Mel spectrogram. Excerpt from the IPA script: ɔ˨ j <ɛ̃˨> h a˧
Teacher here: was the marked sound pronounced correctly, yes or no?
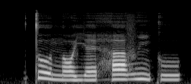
no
